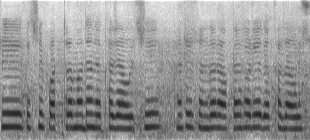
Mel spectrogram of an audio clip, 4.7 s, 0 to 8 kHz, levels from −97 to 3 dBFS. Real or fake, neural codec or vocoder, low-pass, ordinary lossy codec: fake; codec, 16 kHz, 2 kbps, X-Codec, HuBERT features, trained on balanced general audio; none; none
